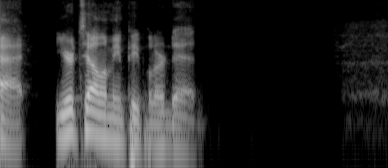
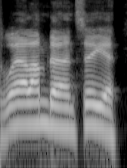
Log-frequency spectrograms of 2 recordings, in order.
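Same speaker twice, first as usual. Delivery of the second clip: put-on teen boy voice, high and loud; 8 semitones higher, 6 dB louder than usual. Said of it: "Bobby says".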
